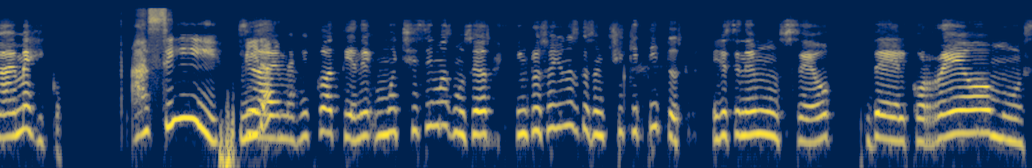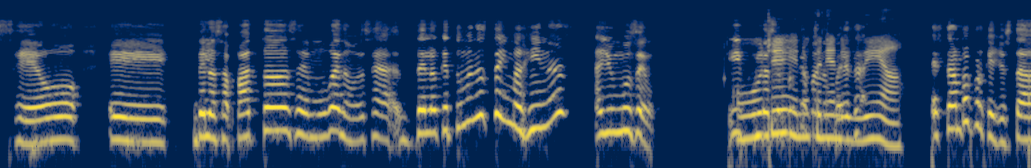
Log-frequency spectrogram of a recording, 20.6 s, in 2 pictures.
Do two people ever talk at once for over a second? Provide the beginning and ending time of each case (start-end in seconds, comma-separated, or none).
17.7-19.0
